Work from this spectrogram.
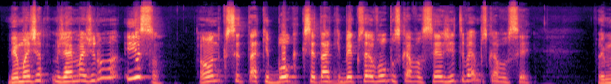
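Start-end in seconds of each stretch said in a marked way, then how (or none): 2.0-5.3 higher-pitched, urgent questioning; pressing, raised-pitch retold plea; anxious mother. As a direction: imitate a worried mom firing questions.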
